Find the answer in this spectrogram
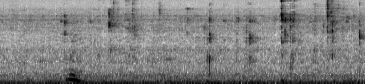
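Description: Close-up eating sounds: soft chewing with faint mouth clicks and a fork touching a plate, with a short hum that falls in pitch about a second in.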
